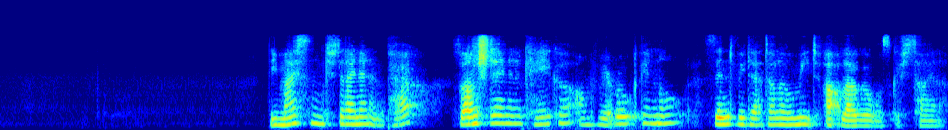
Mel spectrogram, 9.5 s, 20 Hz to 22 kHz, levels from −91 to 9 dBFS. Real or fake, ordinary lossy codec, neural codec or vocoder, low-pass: fake; AAC, 32 kbps; codec, 16 kHz in and 24 kHz out, 0.4 kbps, LongCat-Audio-Codec, fine tuned four codebook decoder; 7.2 kHz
